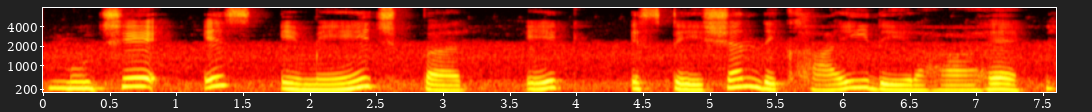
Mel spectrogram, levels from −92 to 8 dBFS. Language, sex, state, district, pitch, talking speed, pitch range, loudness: Hindi, female, Madhya Pradesh, Katni, 205 Hz, 80 wpm, 175-240 Hz, -14 LUFS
